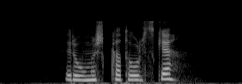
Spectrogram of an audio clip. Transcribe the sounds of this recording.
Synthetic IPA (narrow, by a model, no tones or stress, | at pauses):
ɾuːməʃkkʰɑt̪ʰuːlskə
